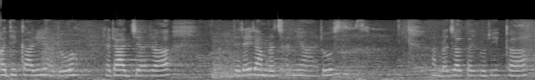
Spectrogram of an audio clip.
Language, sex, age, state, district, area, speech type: Nepali, female, 18-30, West Bengal, Jalpaiguri, rural, spontaneous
